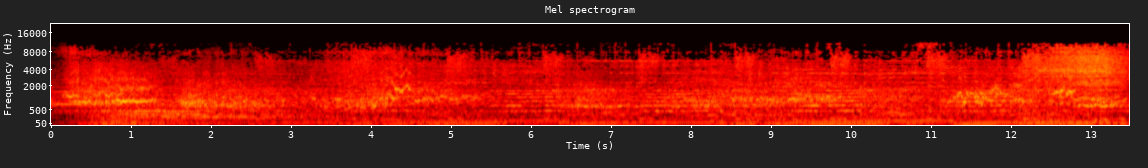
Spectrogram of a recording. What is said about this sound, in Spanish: Por la calle circula un coche con la carrocería cubierta por cientos de bombillas.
